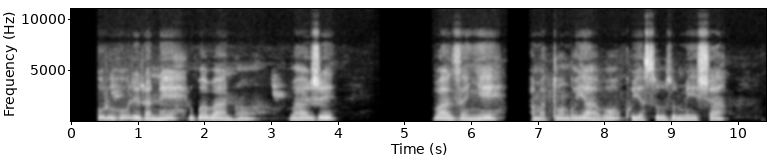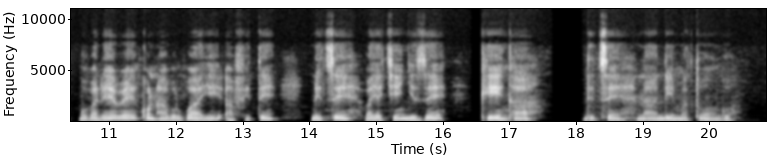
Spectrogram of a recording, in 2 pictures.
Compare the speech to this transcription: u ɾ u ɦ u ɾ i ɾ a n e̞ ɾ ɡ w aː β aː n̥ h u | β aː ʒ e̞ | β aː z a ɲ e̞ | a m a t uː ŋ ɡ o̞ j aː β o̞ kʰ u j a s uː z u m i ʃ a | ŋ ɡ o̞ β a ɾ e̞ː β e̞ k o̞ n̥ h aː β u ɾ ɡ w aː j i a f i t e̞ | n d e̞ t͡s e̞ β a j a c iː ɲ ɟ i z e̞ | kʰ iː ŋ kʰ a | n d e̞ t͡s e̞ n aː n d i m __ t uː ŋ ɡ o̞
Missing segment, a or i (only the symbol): a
